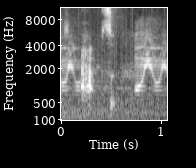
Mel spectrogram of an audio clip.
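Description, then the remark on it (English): A mobile phone ringtone plays a short warbling electronic melody, with tones rising and falling in quick repeating swoops at moderate volume. “That, that's my phone.”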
